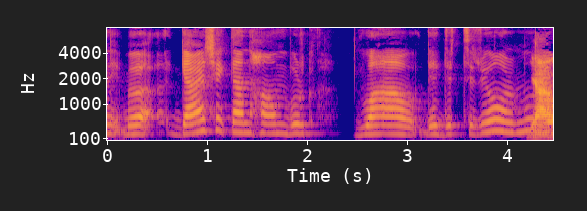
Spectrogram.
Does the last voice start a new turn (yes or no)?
yes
